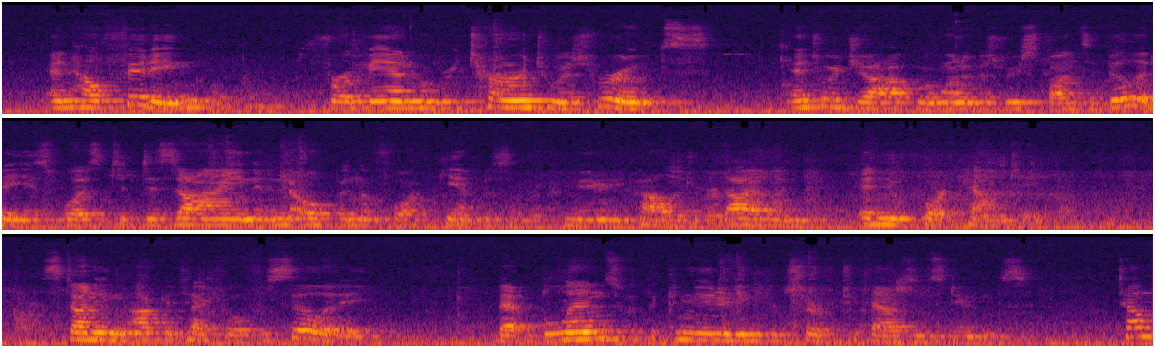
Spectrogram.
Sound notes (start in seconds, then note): none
